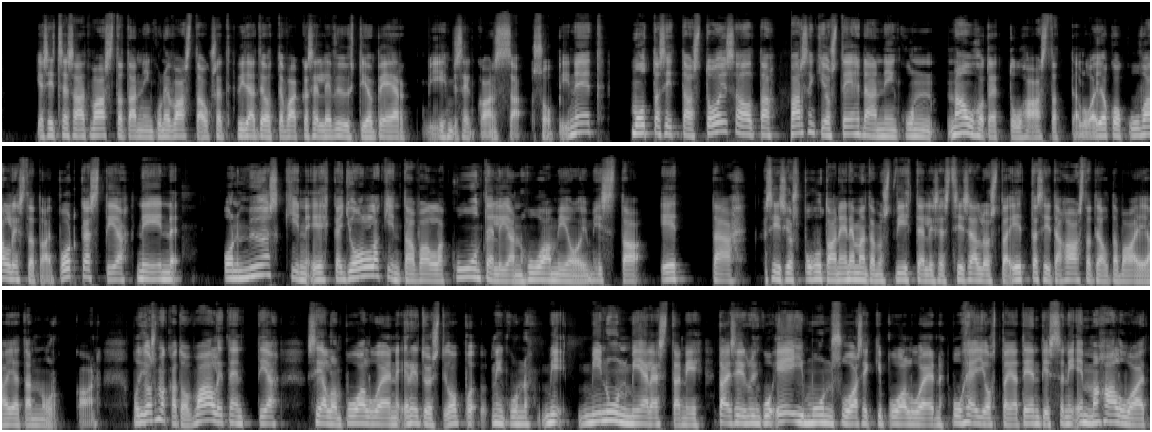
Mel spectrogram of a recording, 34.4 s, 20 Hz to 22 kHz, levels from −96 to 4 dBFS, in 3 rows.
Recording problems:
none

